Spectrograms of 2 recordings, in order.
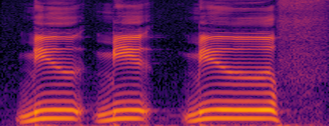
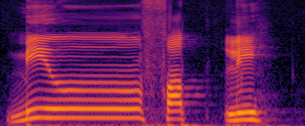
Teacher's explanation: Cara nak sebut fadli, nun mati nak masuk dekat dalam fa. Ingat, gigi arnab duduk dekat atas bibir bawah.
